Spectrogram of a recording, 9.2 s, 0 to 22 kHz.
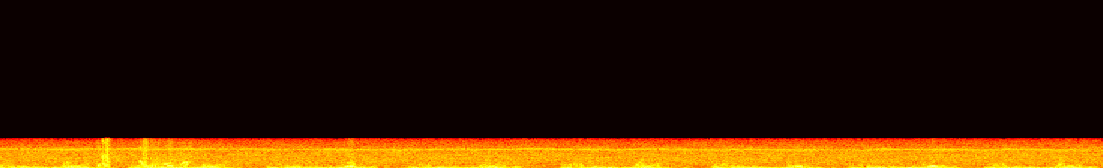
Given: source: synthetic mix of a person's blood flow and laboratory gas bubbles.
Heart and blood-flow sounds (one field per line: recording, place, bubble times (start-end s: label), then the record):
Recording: Doppler ultrasound of blood flow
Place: precordium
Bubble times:
0.79-0.94 s: bubbles
1.15-1.62 s: bubbles
From the record:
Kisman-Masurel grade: 213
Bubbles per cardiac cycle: several, 3 to 8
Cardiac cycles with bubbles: 1 to 10%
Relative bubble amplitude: loud (0.450 to 0.775)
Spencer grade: 1 (occasional bubble signal discernible with the cardiac motion signal, with majority of cardiac periods free of bubbles)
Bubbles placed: only in the low amplitude regions of the cardiac cycle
